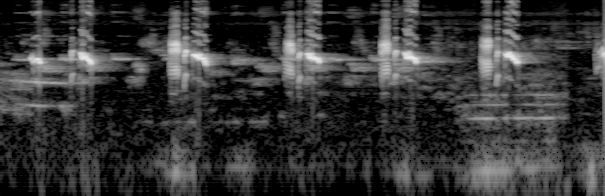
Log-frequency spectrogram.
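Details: Sooty-headed bulbul calling to lure other bulbuls into responding: bright downslurred chirps roughly once a second, with faint steady tones and soft low thumps in the background.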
